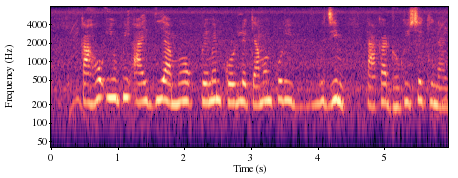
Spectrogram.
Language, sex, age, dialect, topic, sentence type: Bengali, female, 25-30, Rajbangshi, banking, question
